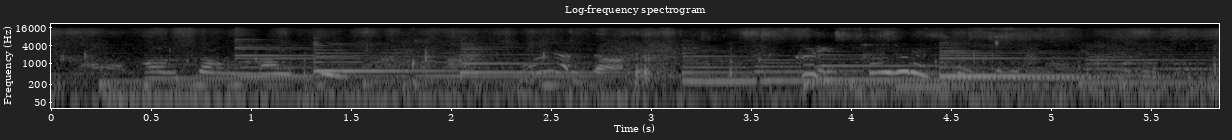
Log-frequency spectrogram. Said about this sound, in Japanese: 今ちょうどね、トレイルコースでワンちゃんたちを散歩してる方たちがいて、ちょっと声が入ると思います。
